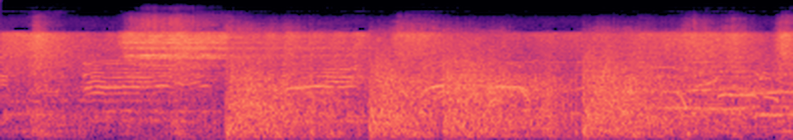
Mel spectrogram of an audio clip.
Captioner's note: gunshots; women screaming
